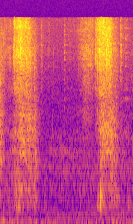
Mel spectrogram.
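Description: Faint crunching of small dallae (Korean wild chive) bulbs being crushed under the flat of a chef's knife on a wooden cutting board, with a brief louder crunch about one and a half seconds in.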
